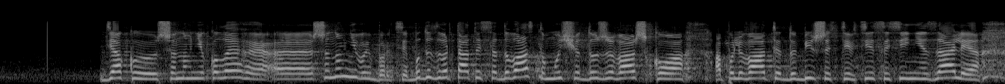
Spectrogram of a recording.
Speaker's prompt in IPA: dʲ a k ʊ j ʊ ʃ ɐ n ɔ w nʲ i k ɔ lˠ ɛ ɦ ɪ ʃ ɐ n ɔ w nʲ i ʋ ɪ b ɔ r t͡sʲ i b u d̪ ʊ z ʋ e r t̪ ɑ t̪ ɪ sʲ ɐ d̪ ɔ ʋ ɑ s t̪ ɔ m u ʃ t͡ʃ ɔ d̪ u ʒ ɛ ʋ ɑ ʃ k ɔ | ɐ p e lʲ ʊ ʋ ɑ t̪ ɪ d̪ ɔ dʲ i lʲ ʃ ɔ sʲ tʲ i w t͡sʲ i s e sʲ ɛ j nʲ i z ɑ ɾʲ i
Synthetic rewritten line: dʲ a k ʊ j ʊ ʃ ɐ n ɔ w nʲ i k ɔ lˠ ɛ ɦ ɪ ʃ ɐ n ɔ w nʲ i ʋ ɪ b ɔ r t͡sʲ i b u d̪ ʊ z ʋ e r t̪ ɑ t̪ ɪ sʲ ɐ d̪ ɔ ʋ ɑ s t̪ ɔ m u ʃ t͡ʃ ɔ d̪ u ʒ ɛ ʋ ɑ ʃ k ɔ | ɐ p e lʲ ʊ ʋ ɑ t̪ ɪ d̪ ɔ bʲ i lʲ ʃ ɔ sʲ tʲ i w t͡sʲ i s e sʲ i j nʲ i z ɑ lʲ i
